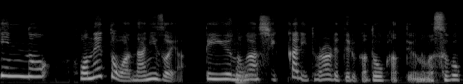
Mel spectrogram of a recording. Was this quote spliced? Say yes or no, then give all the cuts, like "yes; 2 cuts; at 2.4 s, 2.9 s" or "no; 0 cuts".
no; 0 cuts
